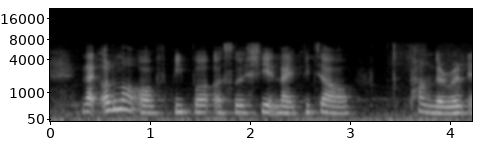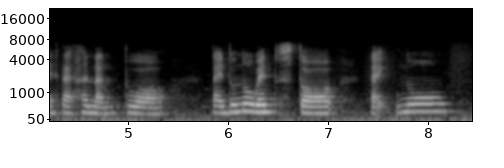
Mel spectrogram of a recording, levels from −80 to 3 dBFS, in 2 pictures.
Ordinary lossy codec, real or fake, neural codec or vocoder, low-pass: none; real; none; 7.2 kHz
